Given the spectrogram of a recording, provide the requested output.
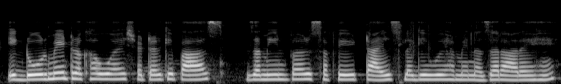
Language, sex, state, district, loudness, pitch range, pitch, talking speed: Hindi, female, Madhya Pradesh, Bhopal, -15 LUFS, 220-240 Hz, 225 Hz, 205 wpm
